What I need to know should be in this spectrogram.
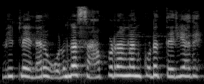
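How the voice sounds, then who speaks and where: A woman playing a very high-pitched tearful young wife. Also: fairly even intonation, very fast. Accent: Tirunelveli Tamil. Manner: tearful, sobbing, hesitant. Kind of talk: web series family drama.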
